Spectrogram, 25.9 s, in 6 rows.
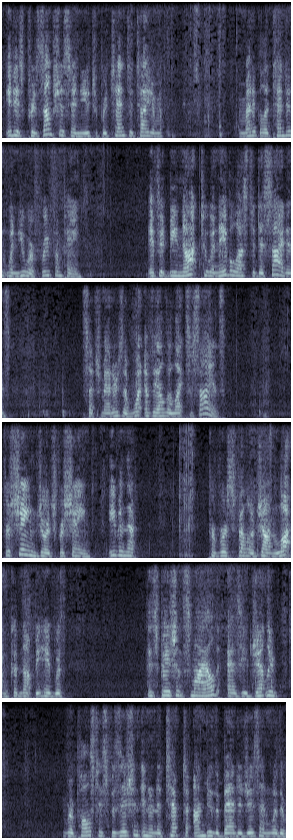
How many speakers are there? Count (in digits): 1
